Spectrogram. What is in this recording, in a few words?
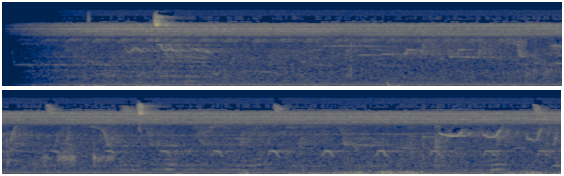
Chlorophanes spiza, calls; S. America; Eastern Lowlands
